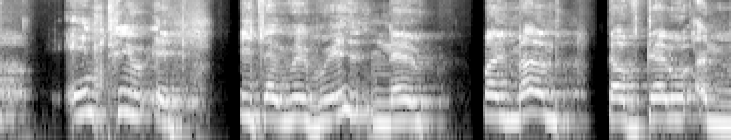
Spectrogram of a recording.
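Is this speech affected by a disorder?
Yes: ataxic cerebral palsy; affects talking.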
